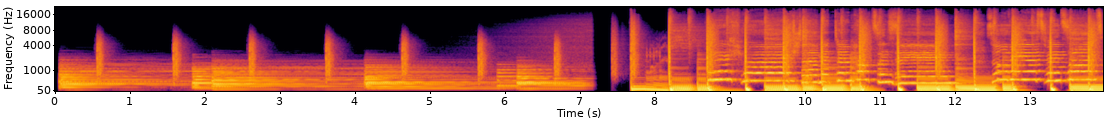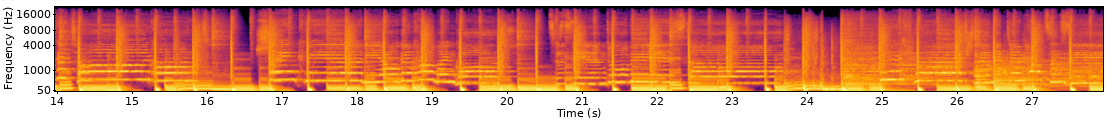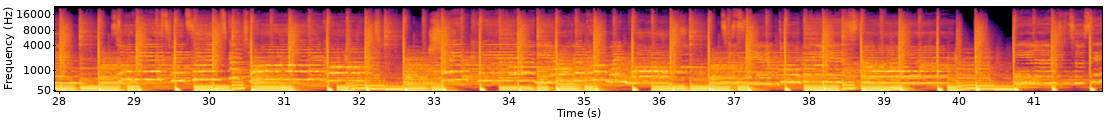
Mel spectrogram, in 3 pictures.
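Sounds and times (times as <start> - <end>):
funk remix music: 7.7 - 41.9.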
